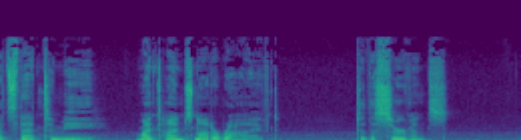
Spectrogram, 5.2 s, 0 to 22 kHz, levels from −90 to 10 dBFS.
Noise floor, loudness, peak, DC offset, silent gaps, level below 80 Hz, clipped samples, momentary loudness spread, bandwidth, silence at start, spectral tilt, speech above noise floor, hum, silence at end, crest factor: -58 dBFS; -28 LUFS; -12 dBFS; under 0.1%; none; -74 dBFS; under 0.1%; 17 LU; 16.5 kHz; 0 s; -3.5 dB/octave; 29 dB; none; 0.8 s; 20 dB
